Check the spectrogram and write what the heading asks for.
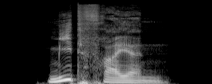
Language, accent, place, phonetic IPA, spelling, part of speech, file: German, Germany, Berlin, [ˈmiːtˌfʁaɪ̯ən], mietfreien, adjective, De-mietfreien.ogg
- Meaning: inflection of mietfrei: 1. strong genitive masculine/neuter singular 2. weak/mixed genitive/dative all-gender singular 3. strong/weak/mixed accusative masculine singular 4. strong dative plural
